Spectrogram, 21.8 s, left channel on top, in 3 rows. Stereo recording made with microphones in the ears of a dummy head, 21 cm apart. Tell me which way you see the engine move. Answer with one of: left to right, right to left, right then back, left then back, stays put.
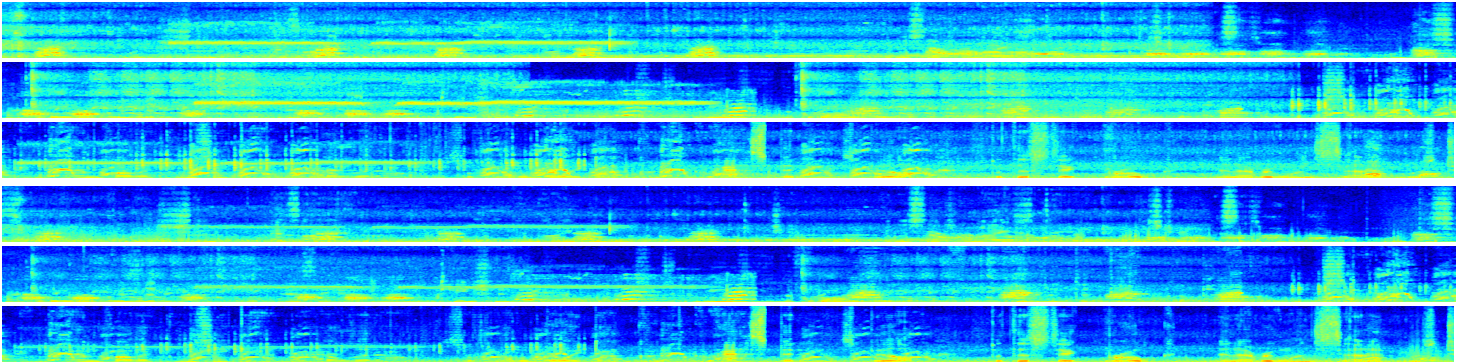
stays put.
